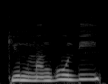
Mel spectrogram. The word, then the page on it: kiun manggundi: Roon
